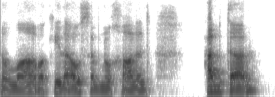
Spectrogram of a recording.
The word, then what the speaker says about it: حبتر: حبتر بحاء محملة مفتوحة، ثم باء موحدة ساكنة.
